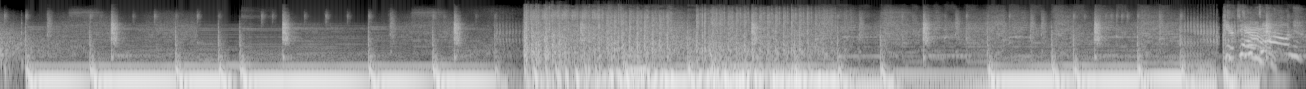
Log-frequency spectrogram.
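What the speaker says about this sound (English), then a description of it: "Gunfire? This pattern. Suppressive marching fire." Rapid suppressive marching gunfire in the video game Zenless Zone Zero crackles in steady rhythmic bursts, then swells into a dense, chaotic barrage before settling back into repeating volleys.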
